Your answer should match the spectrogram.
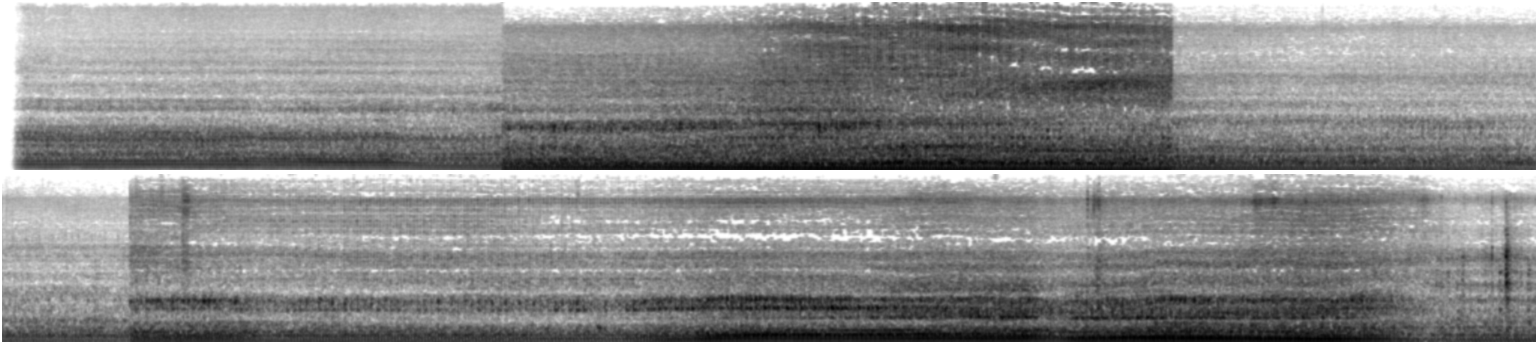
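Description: Backhoe loader's diesel engine running and revving, its pitch rising and falling. The sound comes in several takes joined by abrupt cuts, and is loudest in two long spells, one in the first half and one near the end.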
